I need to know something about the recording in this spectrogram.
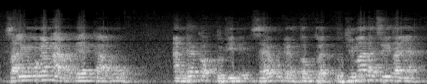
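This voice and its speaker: A man, a religious teacher telling stories in a sermon, acting out dialogue in lively voices. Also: a little high, quick pace. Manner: animated storyteller acting out dialogue. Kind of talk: sermon storytelling. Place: cafe gathering. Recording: echoey distant room recording, faint background noise.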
